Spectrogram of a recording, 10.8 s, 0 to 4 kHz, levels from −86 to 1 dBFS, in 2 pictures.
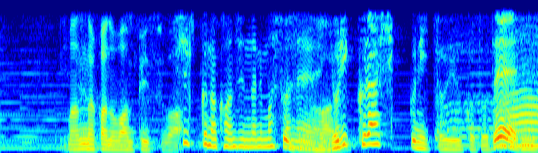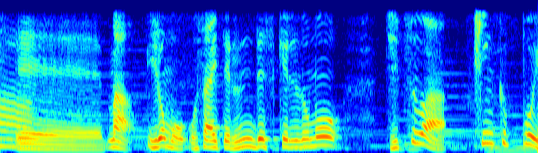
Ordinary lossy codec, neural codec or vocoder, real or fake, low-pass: none; none; real; 3.6 kHz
